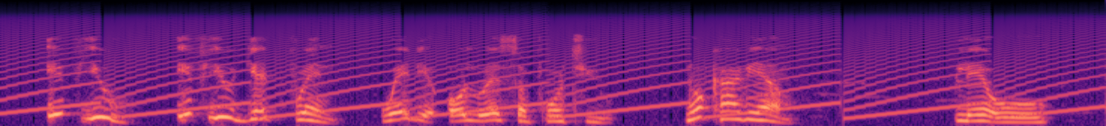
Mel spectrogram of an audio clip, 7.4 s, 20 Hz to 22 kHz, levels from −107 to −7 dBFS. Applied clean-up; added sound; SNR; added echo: none; Alarm; 11 dB; none.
